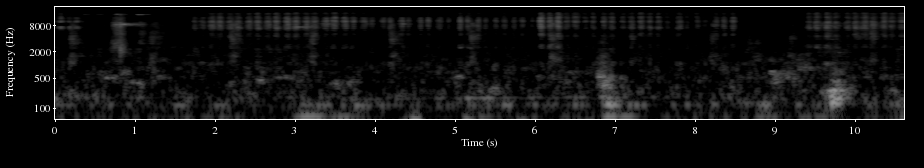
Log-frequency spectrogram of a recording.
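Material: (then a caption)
Paper. A pink-purple colored pencil is rubbed and scratched across a paper coloring book page in a spiral-bound paper sketchbook lying flat, filling in the petals. Quiet, uneven scratchy strokes come with a bright, papery hiss, plus a few sharper scrapes near the end.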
